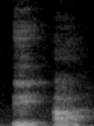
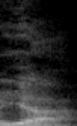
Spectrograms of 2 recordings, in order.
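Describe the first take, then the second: First: The two vowels are split by a short catch. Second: The two vowels glide together into one syllable. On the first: It means fish. The speaker calls it right. "is with that mark, and you separate the two" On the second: It means something else. The speaker calls it wrong. "If you don't separate it, it's ya"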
